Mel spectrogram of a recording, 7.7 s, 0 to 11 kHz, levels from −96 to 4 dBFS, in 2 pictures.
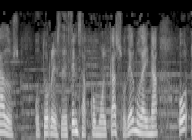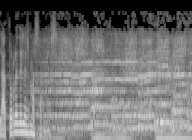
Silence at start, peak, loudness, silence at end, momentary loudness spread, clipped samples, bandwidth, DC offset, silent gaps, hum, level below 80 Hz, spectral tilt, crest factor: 0 s; -4 dBFS; -18 LUFS; 0 s; 8 LU; under 0.1%; 8.4 kHz; under 0.1%; none; none; -34 dBFS; -6.5 dB/octave; 14 dB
